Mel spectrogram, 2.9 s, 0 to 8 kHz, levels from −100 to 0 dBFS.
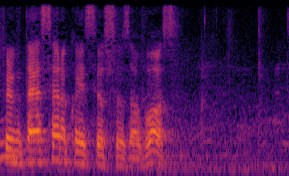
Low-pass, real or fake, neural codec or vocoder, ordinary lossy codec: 7.2 kHz; real; none; none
